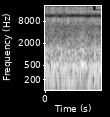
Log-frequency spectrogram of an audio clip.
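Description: Steady dense buzzing of many bees around an open beehive, a continuous close hum with no pauses and no voices.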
